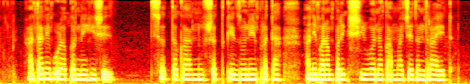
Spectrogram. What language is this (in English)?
Marathi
